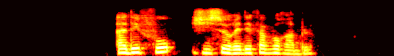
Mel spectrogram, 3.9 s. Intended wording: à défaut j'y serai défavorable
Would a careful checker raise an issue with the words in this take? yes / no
no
